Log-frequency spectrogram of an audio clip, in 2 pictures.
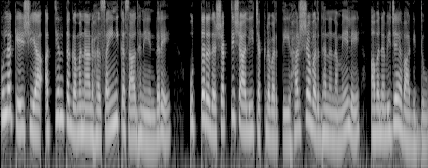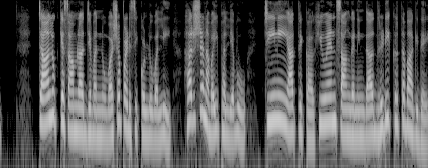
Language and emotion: Kannada, neutral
